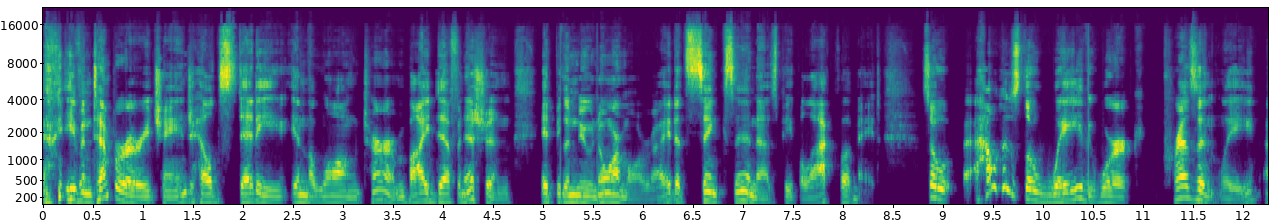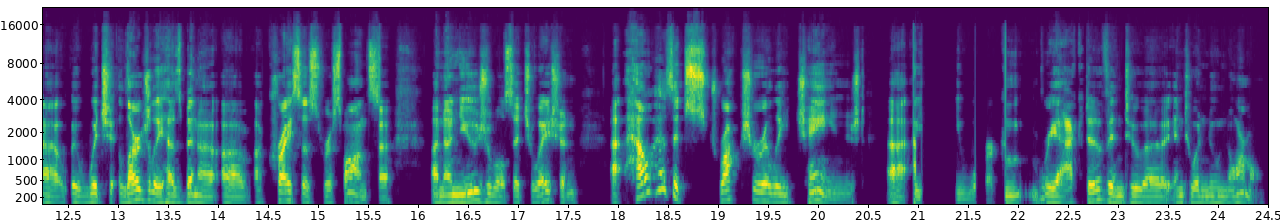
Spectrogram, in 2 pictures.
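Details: Adult male speaker; normal voice.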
